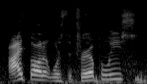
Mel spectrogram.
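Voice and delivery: ordinary talk, nothing marked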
